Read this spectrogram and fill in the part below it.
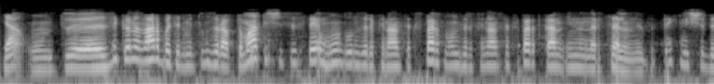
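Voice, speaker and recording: High-pitched foreign-accented man on the phone. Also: no room sound. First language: not German. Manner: halting, broken grammar. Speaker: call-centre investment salesman. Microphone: telephone. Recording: muffled band-limited phone line.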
